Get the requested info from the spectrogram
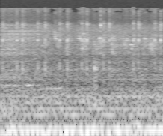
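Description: Computer mouse clicking repeatedly and faintly, over a low steady hum.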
